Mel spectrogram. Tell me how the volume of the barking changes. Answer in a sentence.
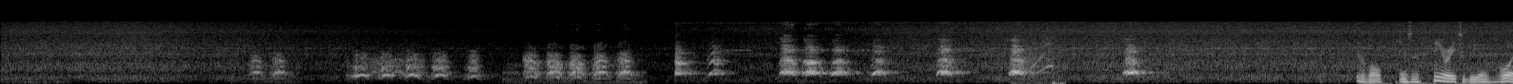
The loudness of the barking goes up.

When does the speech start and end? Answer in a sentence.
The speech can be heard from 13.6 to 15.0 s.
